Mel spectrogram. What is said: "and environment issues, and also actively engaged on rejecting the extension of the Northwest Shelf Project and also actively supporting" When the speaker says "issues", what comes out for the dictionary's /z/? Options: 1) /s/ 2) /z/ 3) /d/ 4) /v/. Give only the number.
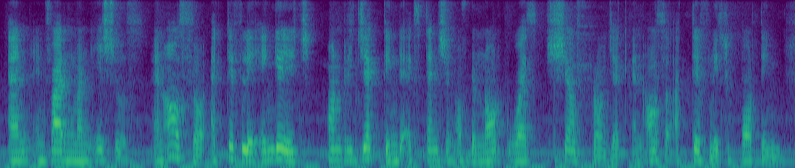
1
